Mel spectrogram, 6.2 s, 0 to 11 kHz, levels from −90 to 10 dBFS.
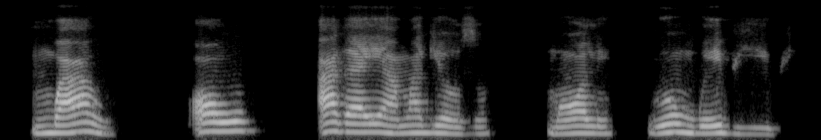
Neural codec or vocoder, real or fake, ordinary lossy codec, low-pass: none; real; Opus, 16 kbps; 7.2 kHz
